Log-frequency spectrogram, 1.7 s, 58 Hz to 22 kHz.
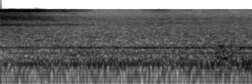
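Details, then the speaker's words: Control valve stroked by sourcing mA output from a Fluke meter, stepped back to 0% after going full 100% travel: steady air hiss with a faint tone as it moves closed, smooth with no sticking or chatter; normal operation. "What happened to the valve? It closed all the way. It went through 100% motion."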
